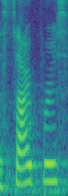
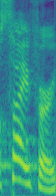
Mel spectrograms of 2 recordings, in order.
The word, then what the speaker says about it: cipher: I will be helping with the uh cy uh cypress. Is that how you say it? Uh like music cypress. Oh, cipher. Yeah.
